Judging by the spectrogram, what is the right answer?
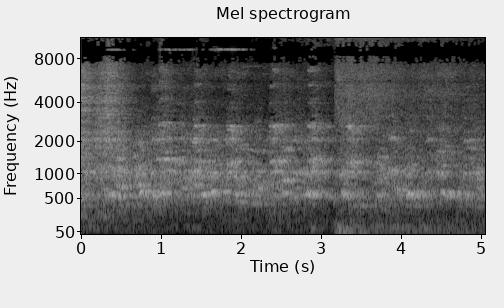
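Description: Animal cries: a run of short, pitched whining and yipping calls, one after another.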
